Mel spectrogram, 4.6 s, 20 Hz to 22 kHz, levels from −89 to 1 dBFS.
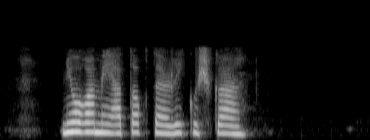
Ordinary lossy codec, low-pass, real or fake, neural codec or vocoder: MP3, 32 kbps; 5.4 kHz; fake; codec, 24 kHz, 0.9 kbps, WavTokenizer, medium speech release version 1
